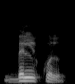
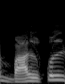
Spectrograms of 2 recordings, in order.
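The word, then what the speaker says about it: بالکل: होता है हम और लिखा बालकुल जाएगा पढ़ा बिल्कुल जाएगा अलिफ साइलेंट और कुल भी कैसे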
